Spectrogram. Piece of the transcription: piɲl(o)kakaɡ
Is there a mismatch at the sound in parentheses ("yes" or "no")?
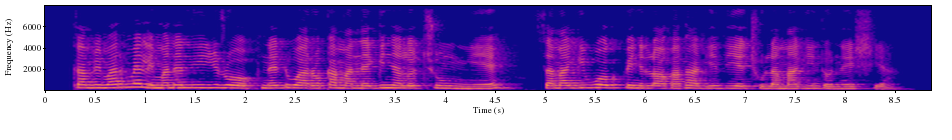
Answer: yes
